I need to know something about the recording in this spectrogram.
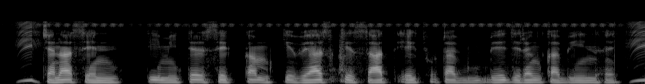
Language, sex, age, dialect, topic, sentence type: Hindi, male, 18-24, Kanauji Braj Bhasha, agriculture, statement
